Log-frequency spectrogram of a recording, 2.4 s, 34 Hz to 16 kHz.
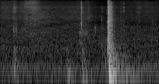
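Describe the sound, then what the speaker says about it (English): Doors on a 2022 Mazda CX-5 shut with solid, close thuds: two softer closes followed by one heavy slam, with quiet between them and no talk. "Listen to those doors slam"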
